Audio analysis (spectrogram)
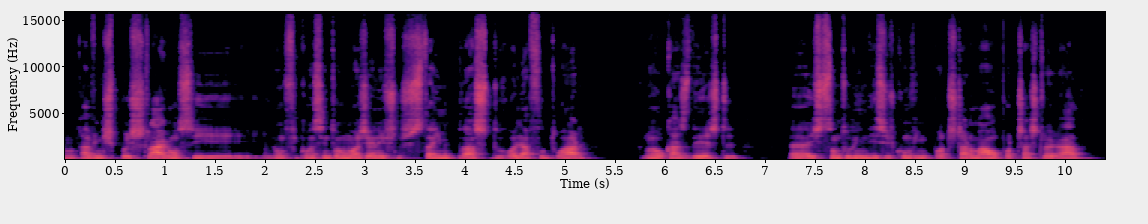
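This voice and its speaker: Flat, monotone intonation runs through the man's fairly quick speech. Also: quiet background. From Portugal, Coimbra; Portugal. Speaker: agronomy student, wine association president; podcast guest. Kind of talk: casual interview; interview answer. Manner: halting, many repetitions. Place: studio. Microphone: studio mic.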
